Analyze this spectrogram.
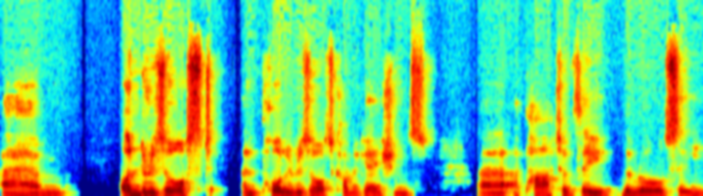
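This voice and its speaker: Speaking at a fairly slow pace with long, frequent pauses, a man uses a medium pitch, a dark, mellow tone and monotone, flat intonation. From northern England, North Yorkshire (Skipton). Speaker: Methodist minister. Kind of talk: interview. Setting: church. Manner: halting, many fillers and repeats.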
